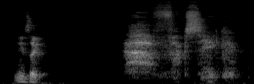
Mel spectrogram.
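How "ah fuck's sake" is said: low, slow whisper under the breath. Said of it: "I could hear it in his head".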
